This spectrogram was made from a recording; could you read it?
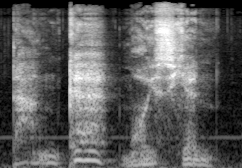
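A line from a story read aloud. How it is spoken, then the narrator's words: Whisper. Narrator (German): flüsterte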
